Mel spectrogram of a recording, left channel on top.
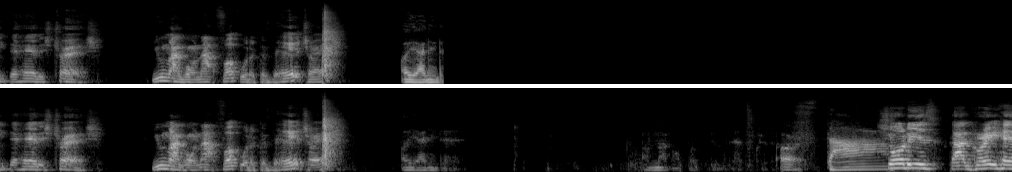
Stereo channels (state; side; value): drops out; left; at 4.5 s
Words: the head is trash. You're not going to not fuck with her because the head trash. Oh yeah, I need the head. I'm not gonna fuck with you with the head. All right. Stop. Shorty is got great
